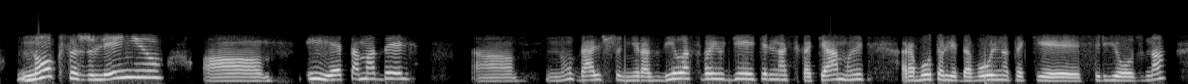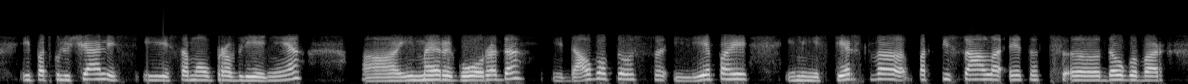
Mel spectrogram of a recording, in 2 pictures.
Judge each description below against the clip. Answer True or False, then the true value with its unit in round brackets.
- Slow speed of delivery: True (85 wpm)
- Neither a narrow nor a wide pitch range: True (4.4 semitones)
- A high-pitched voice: True (210 Hz)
